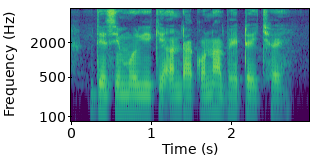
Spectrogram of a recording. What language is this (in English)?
Maithili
